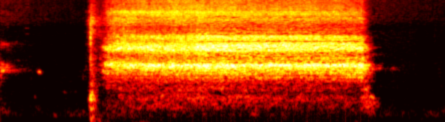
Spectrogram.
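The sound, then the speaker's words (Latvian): A long, steady breathy exhale of vape vapor, an airy hiss lasting about two seconds that starts abruptly and cuts off cleanly, with no talking. “Un, protams, ka tvaiks.”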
